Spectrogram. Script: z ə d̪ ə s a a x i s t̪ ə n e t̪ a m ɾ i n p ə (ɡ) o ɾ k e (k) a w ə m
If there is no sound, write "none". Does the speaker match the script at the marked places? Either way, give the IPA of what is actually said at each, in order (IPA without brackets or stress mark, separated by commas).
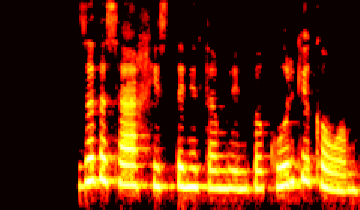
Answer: k, k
